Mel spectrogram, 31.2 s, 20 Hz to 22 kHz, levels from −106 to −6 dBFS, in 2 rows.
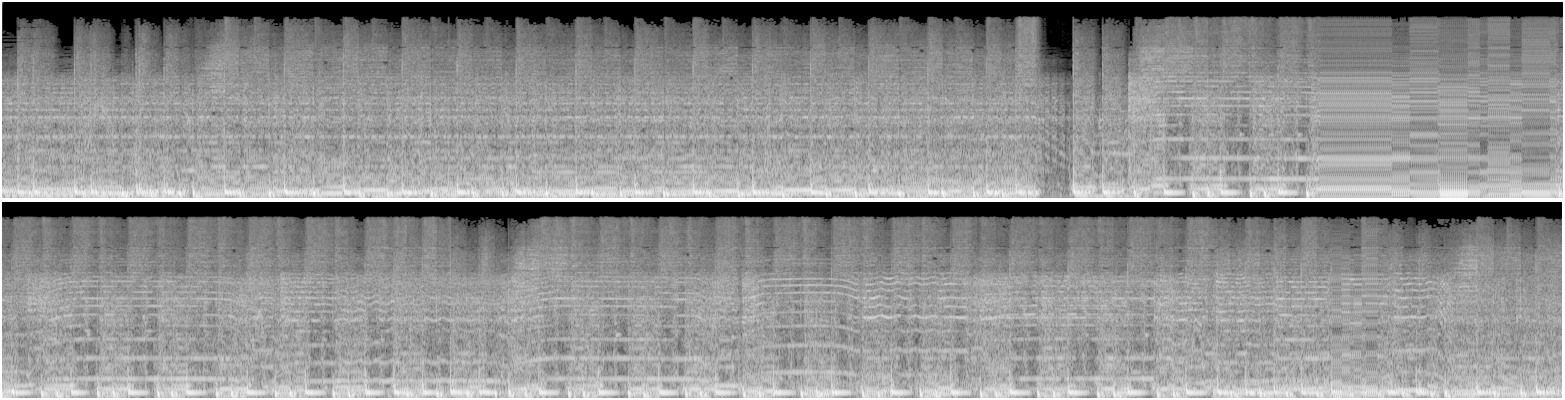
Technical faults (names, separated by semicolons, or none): overlap between stream segments; robotic sound from repeated short buffers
